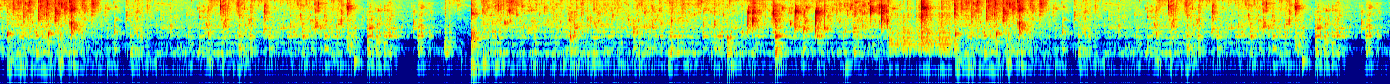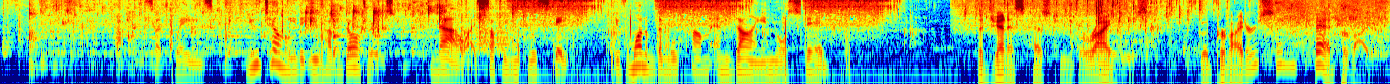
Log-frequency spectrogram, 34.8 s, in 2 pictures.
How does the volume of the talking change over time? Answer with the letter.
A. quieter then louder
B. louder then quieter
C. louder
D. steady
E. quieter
D.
